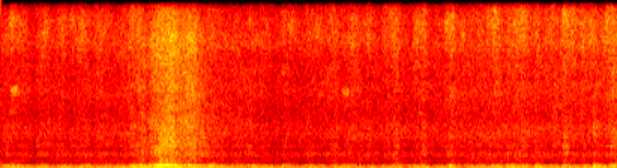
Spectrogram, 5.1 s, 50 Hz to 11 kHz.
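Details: 1970–72 Chevelle V8 with 4-barrel Holley carburetor after float pan gasket and diaphragm replacement for fuel leak, started with starting fluid: deep, loud steady rumble, one brief rev settling to even idle; healthy normal running.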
